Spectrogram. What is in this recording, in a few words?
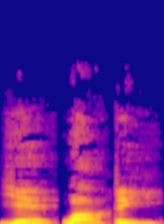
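"yewari", concatenated syllables; Affixing experiment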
